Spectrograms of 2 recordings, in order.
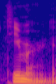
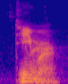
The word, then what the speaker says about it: Timur: Timur. Teamer. Timur. – Teamer. – Like a femur, but with a T.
